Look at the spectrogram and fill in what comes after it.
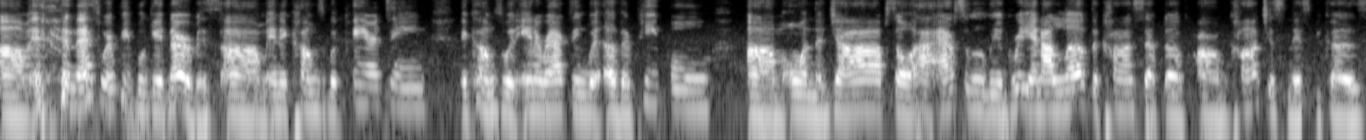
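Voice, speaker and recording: An ordinary speaking voice from a woman, fairly low in pitch, with lively intonation. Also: moderate pace. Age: 50s. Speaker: podcast host. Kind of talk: interview.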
